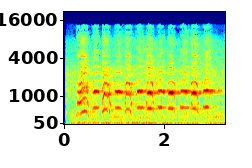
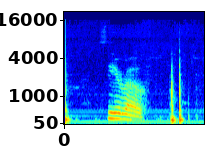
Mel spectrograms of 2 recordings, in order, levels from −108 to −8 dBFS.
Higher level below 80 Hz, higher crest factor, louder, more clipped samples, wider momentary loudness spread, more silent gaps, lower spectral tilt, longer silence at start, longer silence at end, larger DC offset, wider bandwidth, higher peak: first, -36 dBFS vs -62 dBFS; second, 16 dB vs 24 dB; first, -16 LUFS vs -38 LUFS; neither; second, 6 LU vs 17 LU; neither; second, -2.5 dB/octave vs -9 dB/octave; about the same, 0.05 s vs 0.05 s; second, 0 s vs 0.3 s; neither; about the same, 14 kHz vs 13 kHz; first, -2 dBFS vs -16 dBFS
